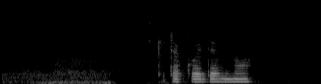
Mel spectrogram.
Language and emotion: Russian, neutral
